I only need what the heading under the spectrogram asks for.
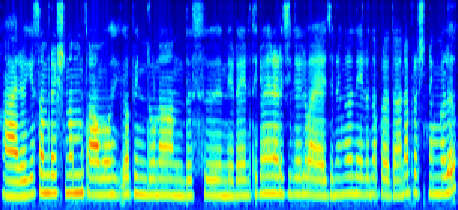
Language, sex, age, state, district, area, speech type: Malayalam, female, 18-30, Kerala, Wayanad, rural, spontaneous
